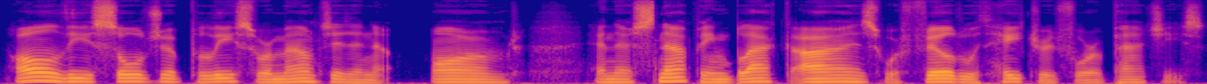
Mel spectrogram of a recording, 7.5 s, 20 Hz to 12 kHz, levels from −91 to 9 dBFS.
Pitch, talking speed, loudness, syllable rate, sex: 120 Hz, 150 wpm, -18 LUFS, 4.8 syllables/s, male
